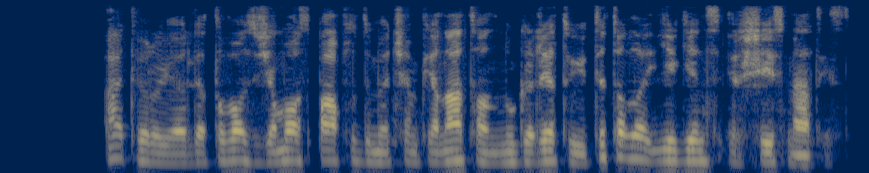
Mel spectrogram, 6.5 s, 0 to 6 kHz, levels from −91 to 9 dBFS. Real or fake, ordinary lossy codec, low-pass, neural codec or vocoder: real; MP3, 48 kbps; 5.4 kHz; none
